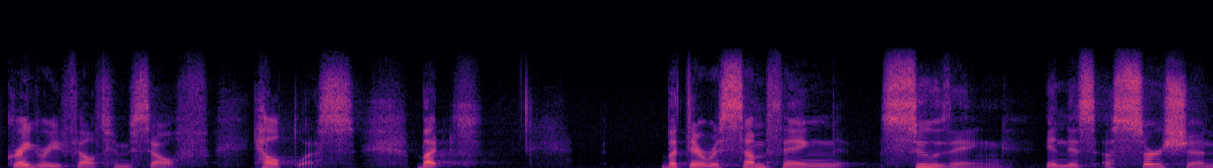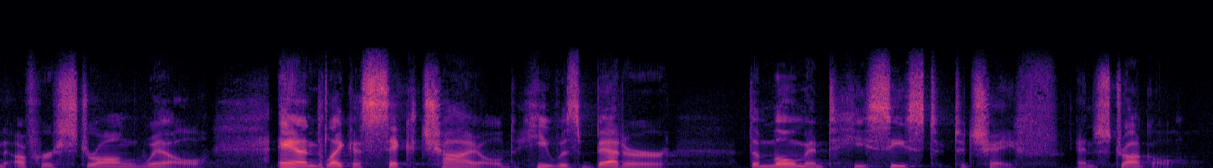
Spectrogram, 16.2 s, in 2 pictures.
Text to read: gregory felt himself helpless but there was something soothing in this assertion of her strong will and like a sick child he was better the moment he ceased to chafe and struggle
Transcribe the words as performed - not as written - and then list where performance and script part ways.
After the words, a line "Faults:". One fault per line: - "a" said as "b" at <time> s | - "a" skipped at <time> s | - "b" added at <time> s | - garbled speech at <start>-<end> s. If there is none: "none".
gregory felt himself helpless but but there was something soothing in this assertion of her strong will and like a sick child he was better the moment he ceased to chafe and struggle
Faults:
- "but" added at 4.4 s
